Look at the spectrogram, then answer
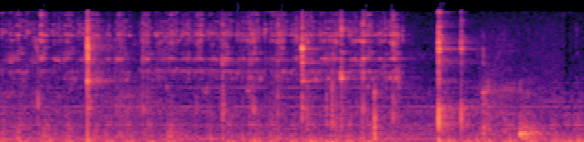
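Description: Utensil mixing ingredients for a compote, with light scattered clinks and scrapes against the container, quiet and close, with faint voices in the background.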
